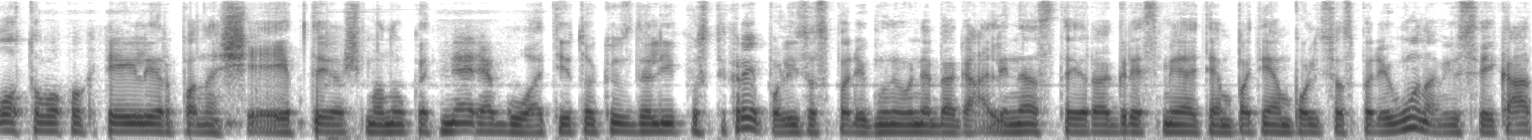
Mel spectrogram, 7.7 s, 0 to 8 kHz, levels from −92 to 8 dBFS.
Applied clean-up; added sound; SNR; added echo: neural mask model DeepFilterNet 3.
